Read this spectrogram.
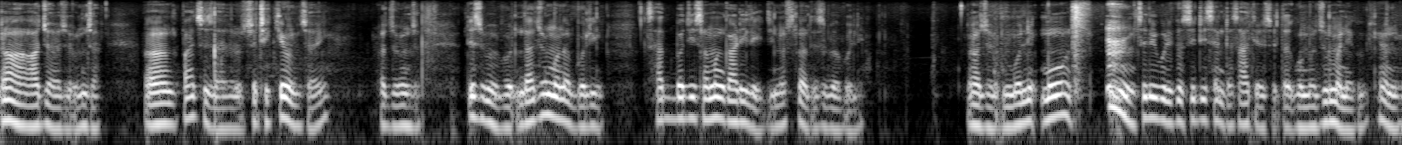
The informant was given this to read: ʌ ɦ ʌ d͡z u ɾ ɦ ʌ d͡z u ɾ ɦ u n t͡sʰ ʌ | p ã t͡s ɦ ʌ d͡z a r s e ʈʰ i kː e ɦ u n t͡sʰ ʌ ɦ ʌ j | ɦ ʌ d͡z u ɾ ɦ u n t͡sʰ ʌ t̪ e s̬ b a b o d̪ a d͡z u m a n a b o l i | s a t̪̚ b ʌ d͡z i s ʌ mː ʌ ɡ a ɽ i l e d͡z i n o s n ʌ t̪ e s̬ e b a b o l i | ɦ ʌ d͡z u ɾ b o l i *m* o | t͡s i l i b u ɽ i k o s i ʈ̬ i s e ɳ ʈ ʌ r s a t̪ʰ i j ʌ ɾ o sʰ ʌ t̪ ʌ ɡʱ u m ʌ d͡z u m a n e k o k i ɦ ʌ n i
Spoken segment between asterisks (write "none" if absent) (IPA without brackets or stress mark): m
